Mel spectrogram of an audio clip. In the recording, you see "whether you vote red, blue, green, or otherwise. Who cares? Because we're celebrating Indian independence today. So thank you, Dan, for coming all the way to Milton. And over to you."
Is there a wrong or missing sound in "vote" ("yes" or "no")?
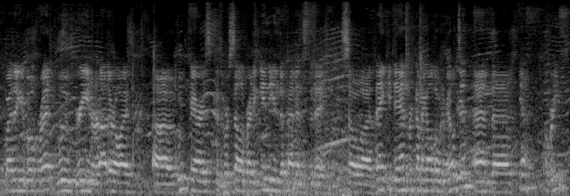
yes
